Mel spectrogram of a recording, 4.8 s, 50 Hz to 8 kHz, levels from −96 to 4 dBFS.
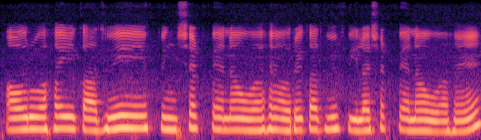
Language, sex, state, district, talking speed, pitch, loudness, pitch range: Hindi, female, Odisha, Nuapada, 210 wpm, 205 Hz, -14 LUFS, 195-220 Hz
